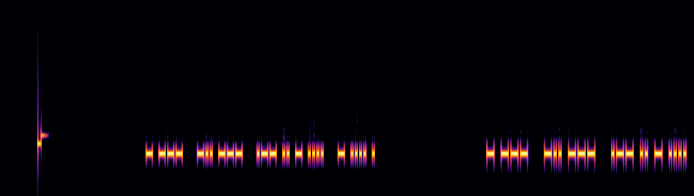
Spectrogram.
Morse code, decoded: TO DO WITH THE TO DO WITH

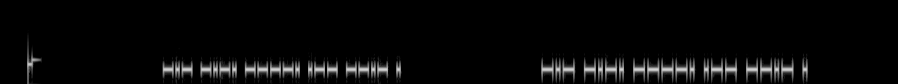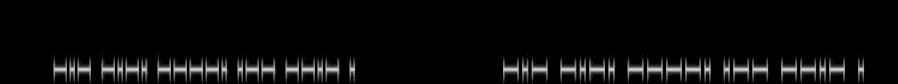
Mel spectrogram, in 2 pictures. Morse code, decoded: KC9WQE KC9WQE KC9WQE KC9WQE

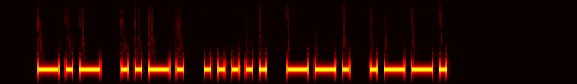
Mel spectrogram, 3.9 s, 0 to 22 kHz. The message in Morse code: KF5GP

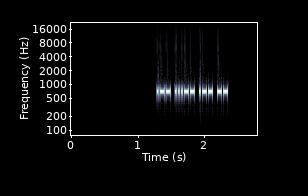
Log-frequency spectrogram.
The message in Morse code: W3WM

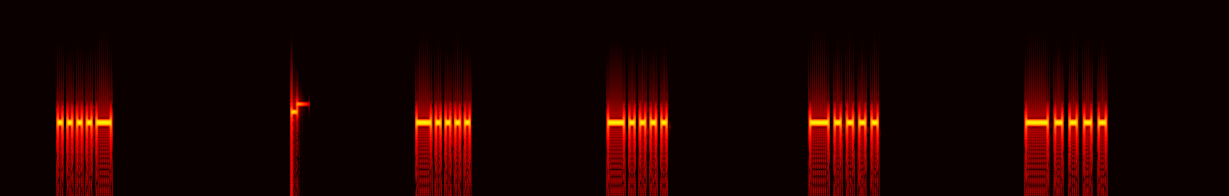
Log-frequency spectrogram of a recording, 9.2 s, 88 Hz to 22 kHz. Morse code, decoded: 4 6666

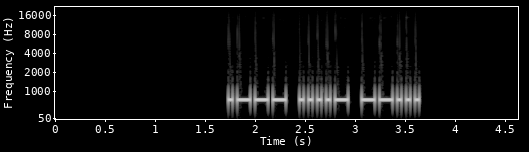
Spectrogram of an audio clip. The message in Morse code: J47

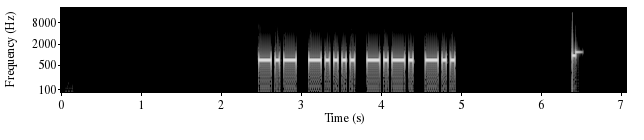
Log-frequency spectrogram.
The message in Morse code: K6CD

